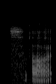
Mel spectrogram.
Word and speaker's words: Psyker: That's spelled Psyker. like 40k Psyker. Siker. Oh. Not PSI?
